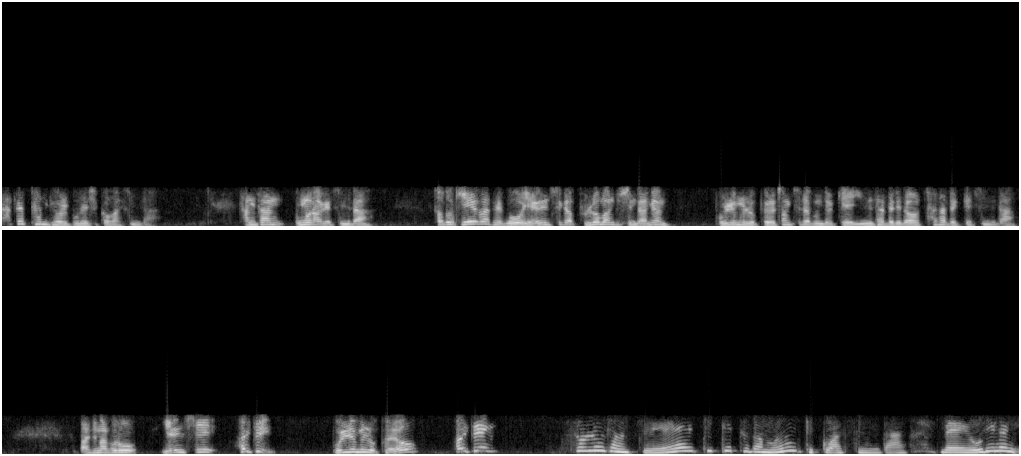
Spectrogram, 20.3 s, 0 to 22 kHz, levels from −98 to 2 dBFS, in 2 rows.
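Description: Across the whole recording, the speech has passed through tandem speech coding. It was decoded and re-encoded at each link border, with three low-rate speech coders in a row, which fits a path of AMR-NB, G.711, G.729A, G.711 and back to AMR-NB. Each coder works on the errors left by the one before, so the speech sounds rough, muffled and warbly, and nothing is left above 3.7 kHz.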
